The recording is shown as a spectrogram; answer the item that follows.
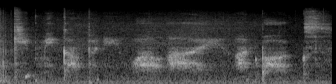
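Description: A woman whispering at a very slow pace. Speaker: ASMR creator. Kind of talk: ASMR unboxing. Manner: whispered. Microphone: studio mic.

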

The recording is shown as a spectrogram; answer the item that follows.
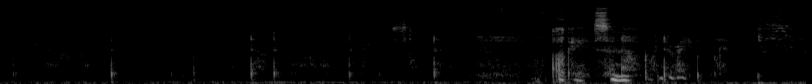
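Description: A woman's whisper at a fairly slow pace, broken by long, frequent pauses. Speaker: ASMR creator. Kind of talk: ASMR role play. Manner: whispered. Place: home room. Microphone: phone near.

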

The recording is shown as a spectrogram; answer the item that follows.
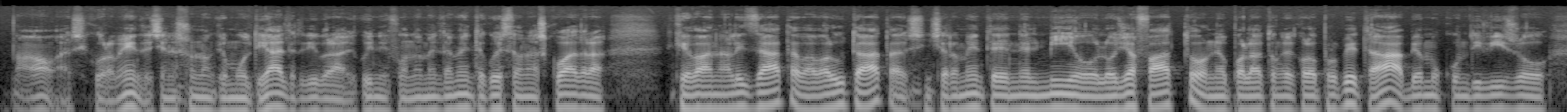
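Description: Speaking at a very fast pace, a man uses a very deep, low voice with fairly even intonation. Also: dry sound with no echo. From northern Italy, Mantua province; northern Italy. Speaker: football sporting director. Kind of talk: interview. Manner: halting. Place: hall. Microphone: handheld.

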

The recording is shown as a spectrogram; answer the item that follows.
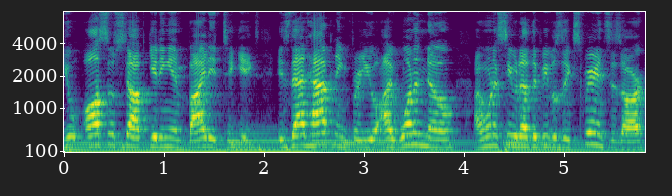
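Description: A very fast-talking man with faint music in the background. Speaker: freelancing channel host. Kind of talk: casual vlog chat.

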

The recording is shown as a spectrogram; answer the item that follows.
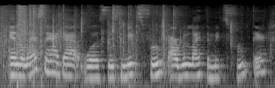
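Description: A woman at a very fast pace, with noticeable background noise. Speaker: home vlogger. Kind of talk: casual haul vlog chat. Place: home room. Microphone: phone near.

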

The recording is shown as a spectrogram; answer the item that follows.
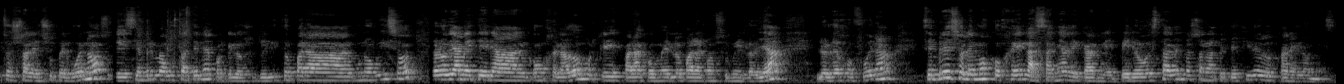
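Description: A woman's voice, with ordinary pitch variation, carries audible room echo. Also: fairly quick pace. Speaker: home vlogger. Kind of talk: casual vlog chat. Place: kitchen.

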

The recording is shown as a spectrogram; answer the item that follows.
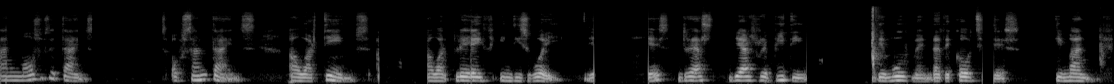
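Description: In a Spanish accent, a woman with a fairly low pitch and a dark, mellow tone speaks at a fairly slow pace with long, frequent pauses. Her intonation is lively, and the background is quiet. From Spain. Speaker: sports psychologist. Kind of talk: online panel discussion. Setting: video call. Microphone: video call.

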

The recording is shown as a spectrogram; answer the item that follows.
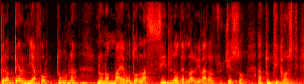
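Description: A man's high voice with ordinary pitch variation, moderate pace and hardly any pauses. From Calabria, Aspromonte; Calabria. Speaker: writer and engineer; guest. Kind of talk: talk to students. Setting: school conference hall with audience. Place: hall. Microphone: handheld.

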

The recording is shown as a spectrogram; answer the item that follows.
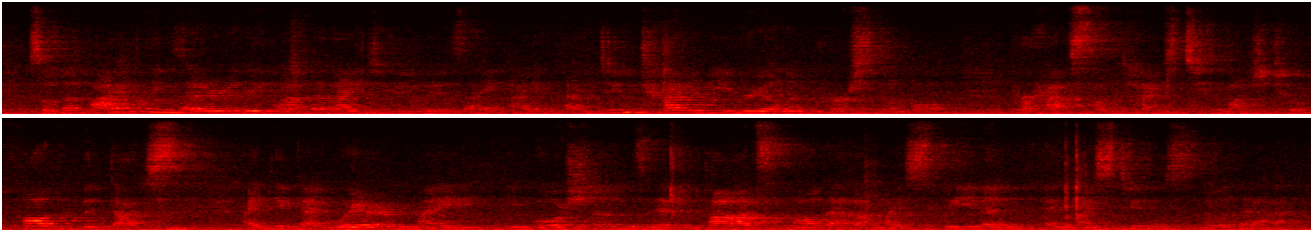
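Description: A woman speaks at a fairly quick pace over loud background noise. Audible room echo surrounds her voice. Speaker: professor. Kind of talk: lecture. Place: hall.

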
